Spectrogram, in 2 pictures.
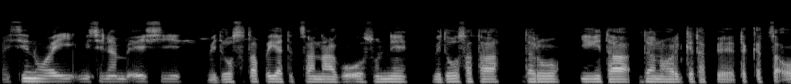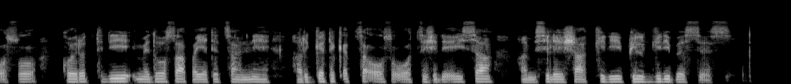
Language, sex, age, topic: Gamo, male, 25-35, agriculture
